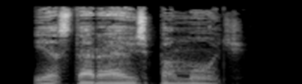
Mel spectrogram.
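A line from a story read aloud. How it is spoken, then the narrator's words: Whispering. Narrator (Russian): нашептывал я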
